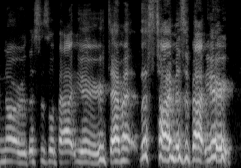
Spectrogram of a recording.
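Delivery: insistent yelling, pitched upward. Retelling an imagined argument, imitating herself yelling back. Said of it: "I'm yelling back".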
